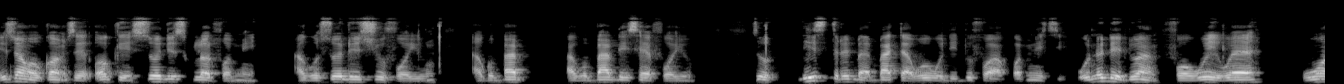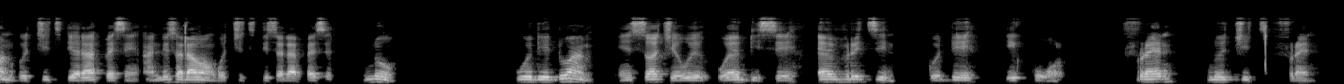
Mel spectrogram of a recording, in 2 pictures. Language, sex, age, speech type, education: Nigerian Pidgin, male, 15-29, spontaneous, tertiary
